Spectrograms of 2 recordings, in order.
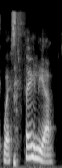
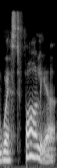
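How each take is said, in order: First: Westphalia with an 'ay', west-FAY-lia; own mistaken pronunciation. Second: Westphalia with a broad 'ah', west-FAH-lia; other speaker's pronunciation. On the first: Shown as a demonstration. Interviewer owning up to her slip, Westphalia with an 'ay'. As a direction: say Westphalia with FAIL in the middle. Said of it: "and I said Westphalia". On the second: Retold or imitated. Interviewer quoting her guest's version, Westphalia with an 'ah'. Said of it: "I also noticed that you say".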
